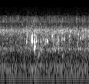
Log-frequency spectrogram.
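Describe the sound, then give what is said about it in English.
Broth trickles and splashes steadily as it is transferred from a hot cooking tin into a cup, with a few brighter gurgling blips over a continuous pouring wash, no voices. “while I transfer it into the cup and feed him some of it.”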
